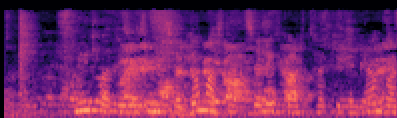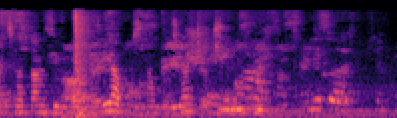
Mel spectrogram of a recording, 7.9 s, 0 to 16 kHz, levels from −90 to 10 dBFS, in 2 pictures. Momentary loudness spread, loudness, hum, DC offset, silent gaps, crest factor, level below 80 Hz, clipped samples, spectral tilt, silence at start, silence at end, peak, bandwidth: 14 LU; -22 LUFS; none; under 0.1%; none; 18 dB; -48 dBFS; under 0.1%; -4.5 dB/octave; 0.05 s; 0 s; -4 dBFS; 11.5 kHz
